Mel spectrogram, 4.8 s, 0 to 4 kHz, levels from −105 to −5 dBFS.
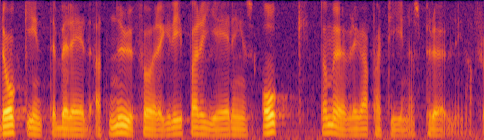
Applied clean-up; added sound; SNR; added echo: none; none; none; none.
